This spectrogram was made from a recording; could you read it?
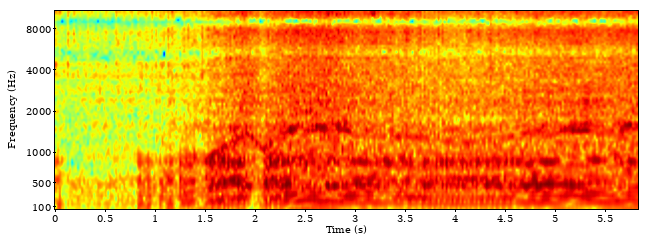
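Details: Free Stihl leaf blower that wouldn't run right: small two-stroke surges and sags, hunting up and down as the mixture screw is opened for more fuel; fuelling suspected off, not confirmed.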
